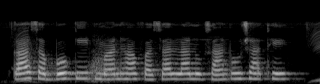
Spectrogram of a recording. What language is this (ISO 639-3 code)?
hne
